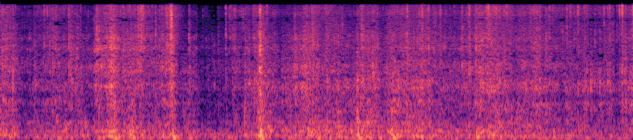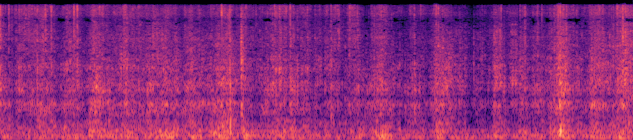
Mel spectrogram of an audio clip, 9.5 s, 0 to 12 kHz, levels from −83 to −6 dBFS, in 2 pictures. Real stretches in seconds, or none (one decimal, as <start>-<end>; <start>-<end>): 0.0-3.1; 4.3-4.9; 6.7-9.5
